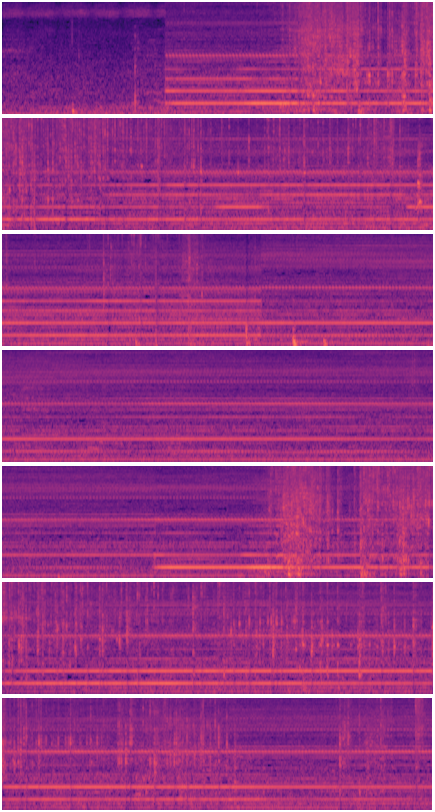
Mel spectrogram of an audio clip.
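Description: Hydraulic log splitter running: a steady motor-and-pump whine that starts about two seconds in, its tone shifting a couple of times as the ram works. Wood cracks and splinters under the wedge, loudest a few seconds in and again about two-thirds of the way through.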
